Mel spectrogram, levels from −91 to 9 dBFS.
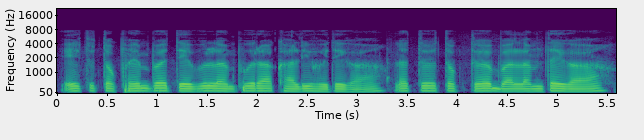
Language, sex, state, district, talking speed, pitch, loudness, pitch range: Wancho, male, Arunachal Pradesh, Longding, 150 wpm, 110 Hz, -16 LUFS, 105-115 Hz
